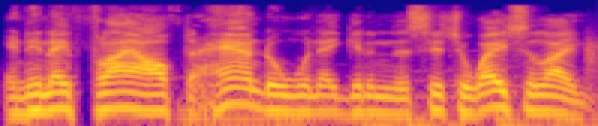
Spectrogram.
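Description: A young man co-hosting a podcast, telling stories casually and animatedly. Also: fast. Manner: animated storyteller, mimics people in higher voices. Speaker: podcast co-host. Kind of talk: casual chat.

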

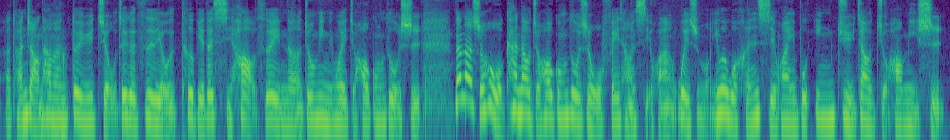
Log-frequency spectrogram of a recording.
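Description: A woman's voice: mid-range voice, dry recording. Earnest Taiwanese woman in a dry recording. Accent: Taiwanese Mandarin. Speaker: audio drama producer, podcast guest. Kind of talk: casual interview talk.

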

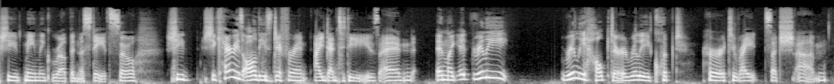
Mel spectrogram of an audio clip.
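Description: A woman co-hosting a podcast, chatting casually about a book with lots of fillers and lively retellings. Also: lowish voice, takes it slowly, no echo, clean studio sound. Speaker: podcast co-host.

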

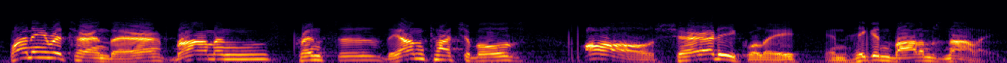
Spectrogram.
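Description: A man's voice: a little high, sing-song, a little slow. A man announcing a 1950s radio drama in an earnest, declamatory style, on a dull old radio recording.

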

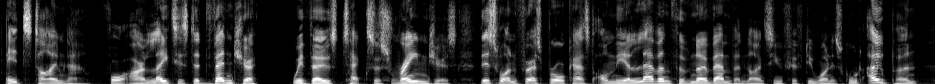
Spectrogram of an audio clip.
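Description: A man's voice: fairly high pitch, big pitch swings, normal speed, a bit bright, no echo, studio quality. A man with a British accent hosting a podcast, giving a chatty introduction to his show. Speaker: podcast host. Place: home, close dry recording.

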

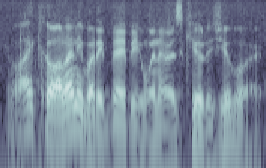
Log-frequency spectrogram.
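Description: An actor playing a wry, hard-boiled private detective in a 1940s radio noir, narrating and talking in cool slang. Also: male voice, deep voice, sing-song, rapid-fire, creaky, warm tone, a little hiss or hum, full character voice. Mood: smooth, inquisitive. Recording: old radio recording with music.

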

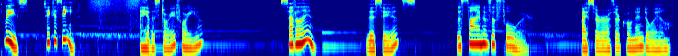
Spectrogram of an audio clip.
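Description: A woman narrating a literary tale as a storyteller, measured, deliberate and expressive. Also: on the low side, soft background music. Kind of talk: dramatic scripted literary narration.

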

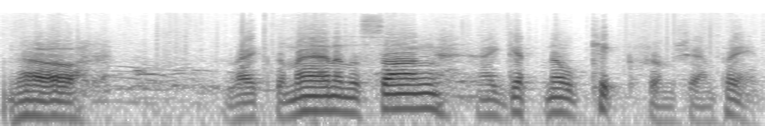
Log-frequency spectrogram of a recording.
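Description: Wry hard-boiled radio detective. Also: male voice, fairly low pitch, lively intonation, slow. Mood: cool, wisecracking. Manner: wry, slangy, tough. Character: hard-boiled wisecracking male private detective narrating his case. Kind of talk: 1950s radio detective drama acting. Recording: noisy vintage radio recording.

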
